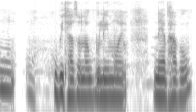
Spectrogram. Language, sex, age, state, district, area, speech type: Assamese, female, 18-30, Assam, Dibrugarh, rural, spontaneous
